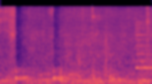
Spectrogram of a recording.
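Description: A CD scratched on both sides being played back, giving a steady, noisy sound. The disc keeps playing despite the scratches.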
